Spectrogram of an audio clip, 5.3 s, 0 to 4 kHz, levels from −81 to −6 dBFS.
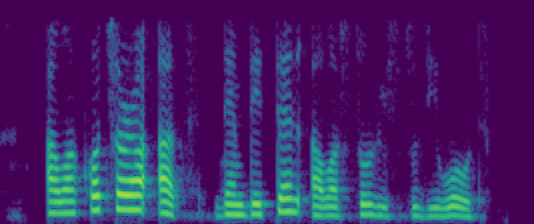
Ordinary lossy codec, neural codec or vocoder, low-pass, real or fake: AAC, 32 kbps; codec, 16 kHz, 2 kbps, FunCodec, trained on Chinese and English, 25 frames a second; 3.6 kHz; fake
